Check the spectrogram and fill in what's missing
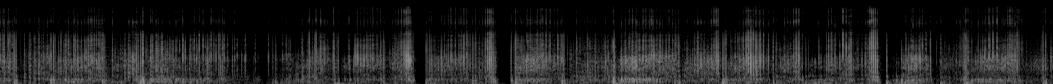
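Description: Long nail tips scratch lightly across a flat, iridescent faux snakeskin mat of embossed reptile-pattern synthetic leather. The result is a continuous dry, rasping scrape with dense rustling texture, broken by a few brief silent gaps.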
